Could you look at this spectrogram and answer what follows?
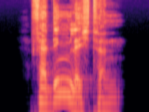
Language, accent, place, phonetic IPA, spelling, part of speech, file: German, Germany, Berlin, [fɛɐ̯ˈdɪŋlɪçtn̩], verdinglichten, adjective / verb, De-verdinglichten.ogg
- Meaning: inflection of verdinglichen: 1. first/third-person plural preterite 2. first/third-person plural subjunctive II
